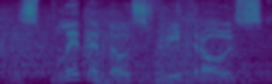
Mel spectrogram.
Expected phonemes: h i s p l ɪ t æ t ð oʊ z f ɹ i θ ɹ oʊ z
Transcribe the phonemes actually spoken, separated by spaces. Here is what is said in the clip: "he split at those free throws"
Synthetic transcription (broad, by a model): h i s p l ɪ t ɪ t ð oʊ z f ɹ i θ ɹ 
